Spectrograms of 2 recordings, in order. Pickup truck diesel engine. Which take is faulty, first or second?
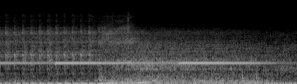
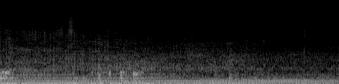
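second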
